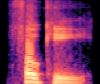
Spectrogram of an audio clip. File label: "folky", American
